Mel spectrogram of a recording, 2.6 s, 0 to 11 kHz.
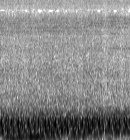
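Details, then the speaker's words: Sullair 260 diesel compressor: deep steady drone at even speed, no surging or hunting; accelerates and decelerates without problem; normal running. "se activan se acelera sin ningún problema no vamos a abrir a casa el motor acelere y desacelere sin ningún problema o sea no tenemos problema"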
